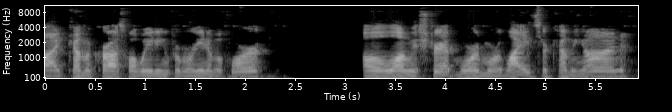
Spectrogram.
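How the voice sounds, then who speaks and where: A man with a lowish voice livestreams a visual novel, casually reading the narration aloud and sometimes stumbling before correcting himself. The audio is narrow and tinny, with guitar game music playing behind him.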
